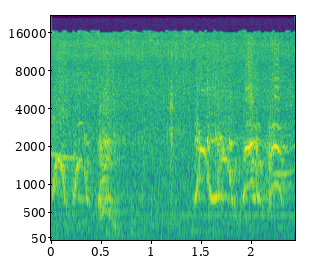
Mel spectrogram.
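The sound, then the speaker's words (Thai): A puppy yaps loudly in two quick bursts of high, wavering yelps separated by a short pause, clear with no talking, barking in alarm on seeing a kitten drowning. “ลูกหมาได้เห็นเพื่อนกำลังจมน้ำก็ได้ตกใจเป็นอย่างมาก มันได้เห่าเสียงดัง”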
